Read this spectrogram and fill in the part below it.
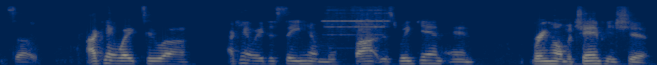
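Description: A man's voice: medium pitch, fairly even intonation, normal speed, a bit bright, muffled recording, a little hiss or hum. Young man talking loosely about fighting. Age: 20s. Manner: loose, rambling, laughs between thoughts. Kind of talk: casual interview talk.

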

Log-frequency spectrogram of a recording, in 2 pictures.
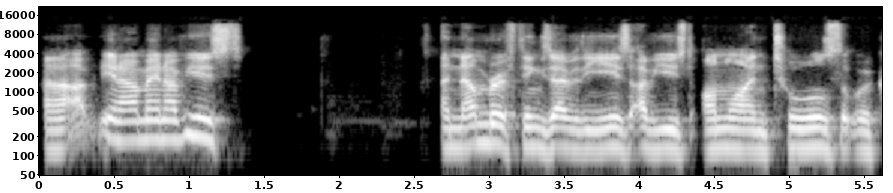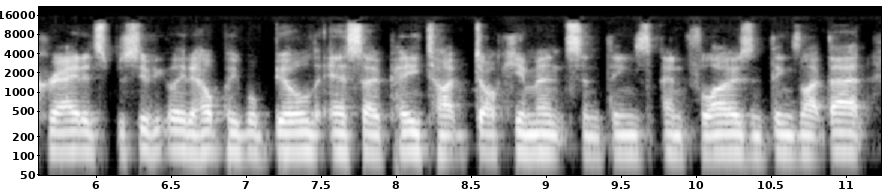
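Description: An Australian man co-hosting a podcast, chatting casually with dry jokes and a halting delivery. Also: mid-range voice. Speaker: podcast co-host. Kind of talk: casual chat.

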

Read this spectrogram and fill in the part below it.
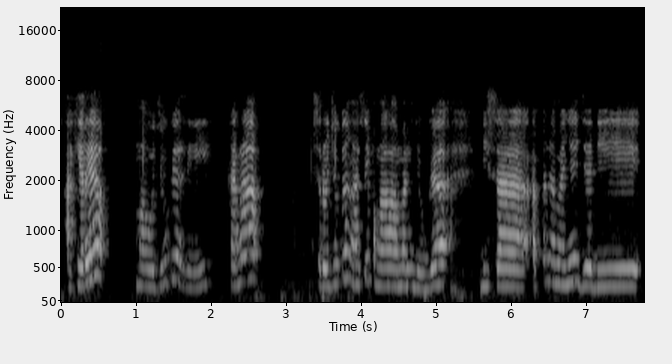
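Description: High-voiced Indonesian teenage girl, muffled audio. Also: a bit bright. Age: teenage student. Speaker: student interviewee. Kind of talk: casual anecdotal chat.

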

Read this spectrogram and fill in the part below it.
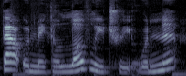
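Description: A woman voicing a brisk, fussy and excitable mother of a young witch. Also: on the high side, over music, lightly acted. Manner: brisk, scolding then gushing.

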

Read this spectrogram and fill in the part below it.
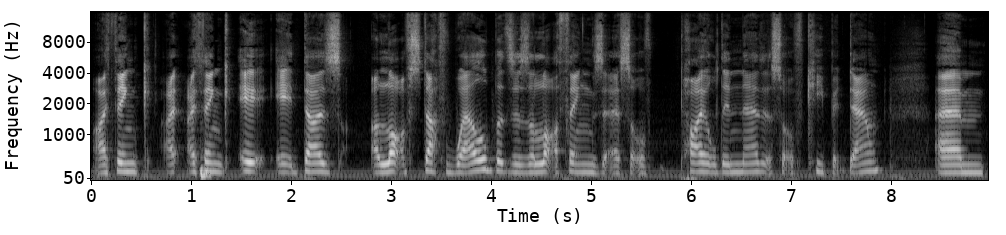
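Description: A man co-hosting a film review podcast, talking casually and offering measured, tentative opinions. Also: high-pitched, level tone, fairly bright tone.

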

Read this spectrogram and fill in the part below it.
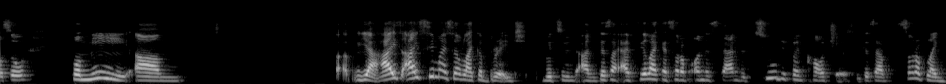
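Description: A woman from Cameroon talking reflectively as an interview guest, halting and repeating phrases as she searches for her words. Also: mid-range voice. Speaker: interview guest, writer and actor.

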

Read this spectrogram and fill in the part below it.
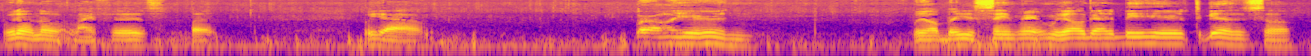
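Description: A man talking to himself in a park in a quiet, subdued, hesitant way, with many restarts and casual swearing. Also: on the low side, unhurried, pauses often, noisy background. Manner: loose and conversational with casual swearing. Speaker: vlogger. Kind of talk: casual solo monologue. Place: outdoors in a park.

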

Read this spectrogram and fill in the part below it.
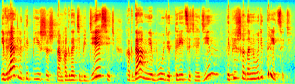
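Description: A woman of thirty co-hosting a podcast in casual chat, lively and acting out quotes. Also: brisk. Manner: lively, acts out quotes in a high voice. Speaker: podcast co-host.

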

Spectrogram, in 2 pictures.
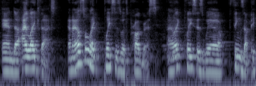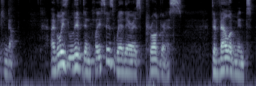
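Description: A middle-aged man from Portugal, a guest on an interview podcast, telling his story in a relaxed, slangy way with many fillers and restarts. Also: mid-range voice, measured pace. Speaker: guest, business owner. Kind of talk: casual interview chat.

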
